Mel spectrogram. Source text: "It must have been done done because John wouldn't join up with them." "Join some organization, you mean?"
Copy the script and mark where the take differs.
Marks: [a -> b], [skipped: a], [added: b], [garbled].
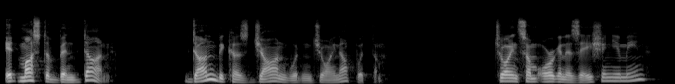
"It must have been done done because John wouldn't join up with them." "Join some organization, you mean?"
